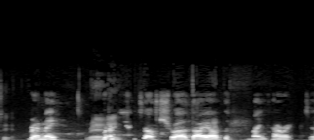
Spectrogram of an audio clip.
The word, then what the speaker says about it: Remy: How do you pronounce it? Remy.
